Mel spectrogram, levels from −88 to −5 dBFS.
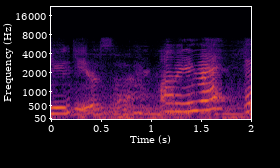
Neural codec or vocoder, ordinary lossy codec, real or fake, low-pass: codec, 16 kHz in and 24 kHz out, 0.6 kbps, FireRedTTS-2 codec; MP3, 64 kbps; fake; 7.2 kHz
